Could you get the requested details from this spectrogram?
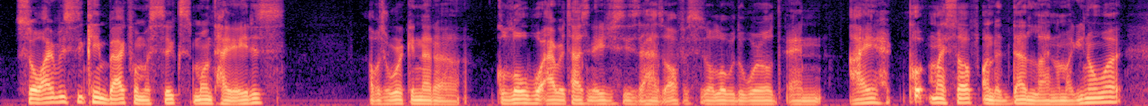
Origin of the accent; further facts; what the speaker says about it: New York, United States; I'm from New York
